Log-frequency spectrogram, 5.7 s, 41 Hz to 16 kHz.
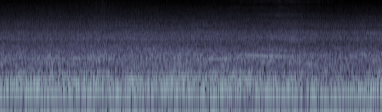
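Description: Honda CBR500R parallel-twin engine running under way, its note drifting a little in pitch, under a steady rush of wind and road noise.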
